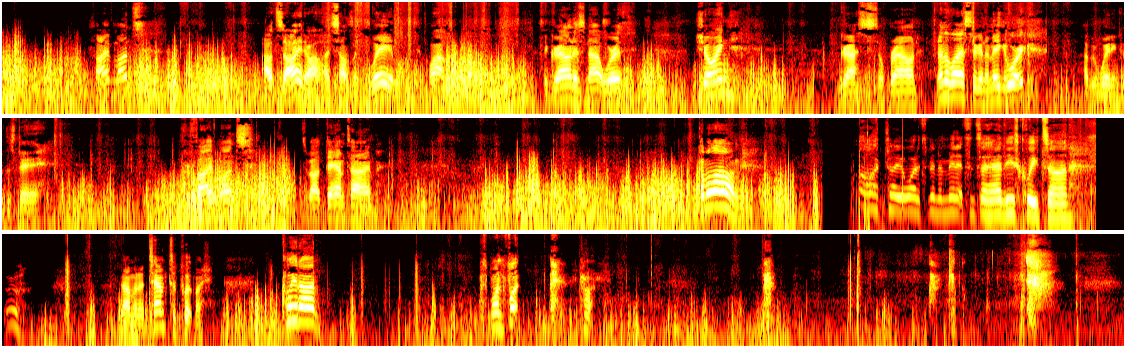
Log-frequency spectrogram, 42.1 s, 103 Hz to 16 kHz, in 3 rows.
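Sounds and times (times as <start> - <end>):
wind buffeting microphone: 0.0 - 42.0
shoe and clothing scuffs and rustles: 2.2 - 6.9, 34.9 - 41.8.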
